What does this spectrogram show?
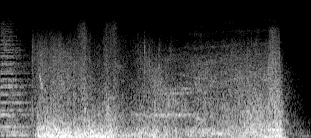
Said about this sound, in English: And as we have already been told throughout the uh, runtime of the movie, this Klear, this uh, solid fuel, this solid hydrogen fuel, is highly explosive. And as soon as it hits the fire, we get a massive explosion.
